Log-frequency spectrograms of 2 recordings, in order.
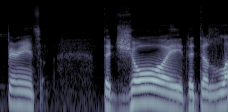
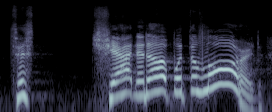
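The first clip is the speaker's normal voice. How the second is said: excited; 11 semitones higher, 6 dB louder than usual. Real, not acted. Excited picture of heavenly fellowship.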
